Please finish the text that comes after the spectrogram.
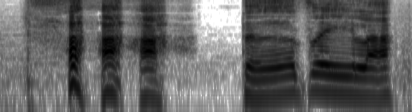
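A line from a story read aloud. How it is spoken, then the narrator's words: Laughing middle-aged man. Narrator (Chinese): 那中年男人朝着岳子友笑道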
